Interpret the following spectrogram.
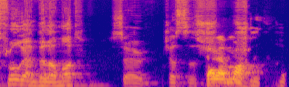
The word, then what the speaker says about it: Florian De La Motte: It's Florian De La Motte. Is that pronounced right, bro? Hey, hello. Yeah, pretty much. It's Florian De La Motte.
